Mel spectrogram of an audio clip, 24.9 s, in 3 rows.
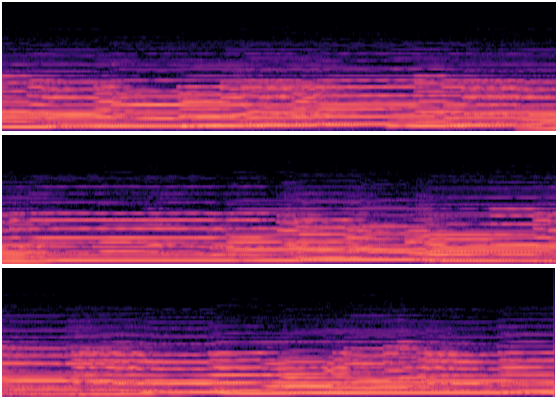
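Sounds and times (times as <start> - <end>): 
tierce en taille on organ with Claribel, Bourdon and Praestant stops: 0.0 - 24.9.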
